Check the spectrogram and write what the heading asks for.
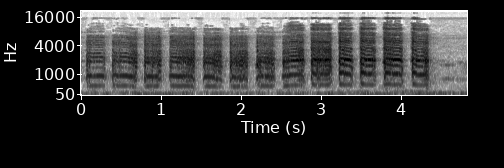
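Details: Wild red junglefowl hen clucking loudly and rhythmically, about a dozen short, harsh, nasal notes roughly three per second, getting slightly quicker and higher toward the end before stopping.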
